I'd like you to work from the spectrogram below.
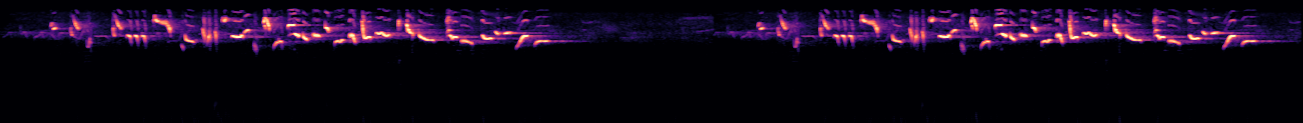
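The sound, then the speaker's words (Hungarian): A Eurasian blackcap (Sylvia atricapilla) sings two long, rich warbling phrases, each lasting about five seconds with a short pause between, clear with no other sounds. “Barátposzáta (Sylvia atricapilla)”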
